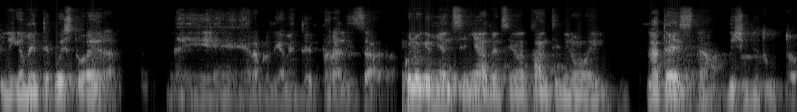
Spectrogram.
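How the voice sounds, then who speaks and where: With an unremarkable speaking voice, a man talks at a fairly quick pace and medium pitch, his pitch variation ordinary and his loudness swinging widely. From Rome, Italy. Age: 30s. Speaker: chef and rapper. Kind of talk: interview.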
